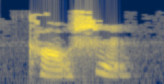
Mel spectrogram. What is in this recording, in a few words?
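"考试", Mandarin Chinese; chinese flashcards; hsk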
